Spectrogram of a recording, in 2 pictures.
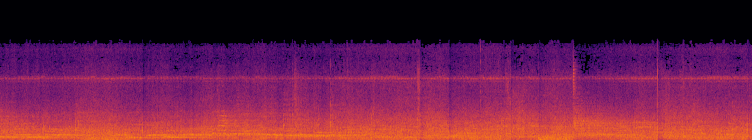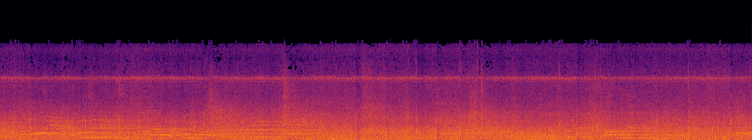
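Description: Ice hockey game in a large, near-empty rink: a steady rushing noise of the arena and skating, with faint distant shouts from players and a few sharp stick-and-puck clicks.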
